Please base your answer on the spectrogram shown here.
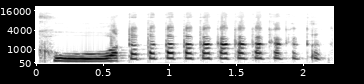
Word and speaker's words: quokka: Do you know that it's pronounced Quokka?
